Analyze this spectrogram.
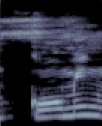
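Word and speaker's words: combing: आप बाल बना रहे हैं, आई एम कोमिंग my hair, कोमिंग, कोमिंग ऐसे बोलना है, ठीक है। बी हमेशा साइलेंट होता है, स्पेलिंग में आता है लेकिन बोलते वक्त उच्चारण में नहीं आता, प्रोनाउंसिएशन में नहीं आता।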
